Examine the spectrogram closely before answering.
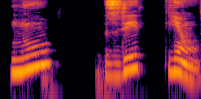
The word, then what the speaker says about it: nous étions: Éramos, se dice, nous étions. Se hace la liaison entre S et E, pero S se pronuncia Z, Z, porque se encuentra en dos vocales, U y E.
